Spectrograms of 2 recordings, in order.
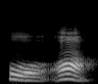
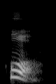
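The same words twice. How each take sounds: First: It is said with the third tone. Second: It is said with the fourth tone. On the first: "Third tone" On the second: "Last tone"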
